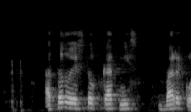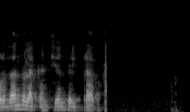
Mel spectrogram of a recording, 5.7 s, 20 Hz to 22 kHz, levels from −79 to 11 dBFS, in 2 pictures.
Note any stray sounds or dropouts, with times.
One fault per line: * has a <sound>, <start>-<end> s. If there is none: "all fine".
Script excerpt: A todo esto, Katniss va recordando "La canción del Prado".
all fine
